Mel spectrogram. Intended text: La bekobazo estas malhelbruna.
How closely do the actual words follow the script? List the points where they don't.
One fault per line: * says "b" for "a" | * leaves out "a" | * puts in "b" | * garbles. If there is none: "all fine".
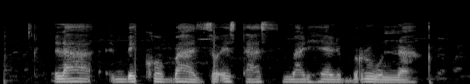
all fine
